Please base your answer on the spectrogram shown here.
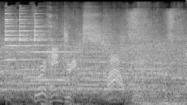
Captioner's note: bell rings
